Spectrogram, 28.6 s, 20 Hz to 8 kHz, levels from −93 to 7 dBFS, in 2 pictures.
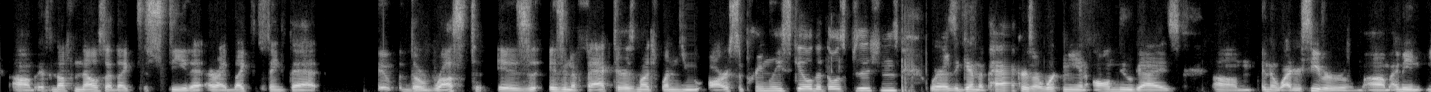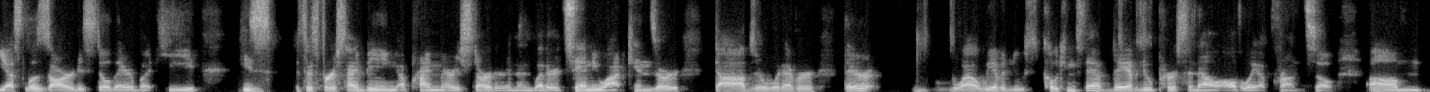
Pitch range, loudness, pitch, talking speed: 120-140 Hz, -19 LUFS, 125 Hz, 200 wpm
